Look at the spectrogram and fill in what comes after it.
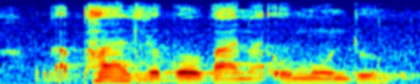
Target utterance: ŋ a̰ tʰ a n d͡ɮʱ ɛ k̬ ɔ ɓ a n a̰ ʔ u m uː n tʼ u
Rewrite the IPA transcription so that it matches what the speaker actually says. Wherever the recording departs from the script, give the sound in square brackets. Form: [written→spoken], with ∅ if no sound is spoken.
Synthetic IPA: ŋ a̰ [tʰ→pʰ] a n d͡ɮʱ ɛ k̬ ɔ ɓ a n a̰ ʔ u m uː n tʼ u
